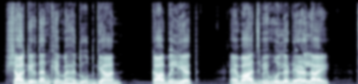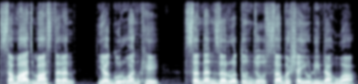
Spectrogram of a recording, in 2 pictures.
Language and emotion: Sindhi, neutral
